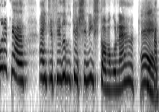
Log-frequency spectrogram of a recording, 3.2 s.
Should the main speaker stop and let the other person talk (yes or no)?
yes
